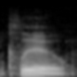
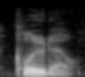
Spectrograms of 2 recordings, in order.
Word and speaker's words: Cluedo: He said, if you are a character in Cluedo for those overseas. Cluedo. Cluedo. You don't pronounce the E. It's a silent E.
